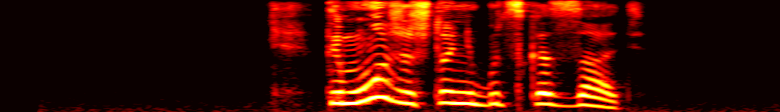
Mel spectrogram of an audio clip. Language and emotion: Russian, angry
